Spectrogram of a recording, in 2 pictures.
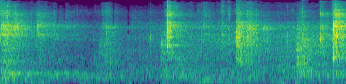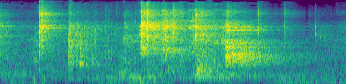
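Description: Irregular sharp taps and thuds in an airsoft game, spaced roughly half a second to a second apart, with a brief rustling burst about five and a half seconds in.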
